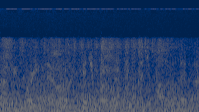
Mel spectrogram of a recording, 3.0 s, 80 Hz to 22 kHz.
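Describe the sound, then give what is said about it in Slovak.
A deep, continuous roar of a Saturn V rocket lifting off on Apollo 11 rumbles without a break: dense low-frequency thunder with crackling texture, steady and loud throughout. “Až teraz zaplavuje okolo stojace David ľudí ohromný hluk rakety.”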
